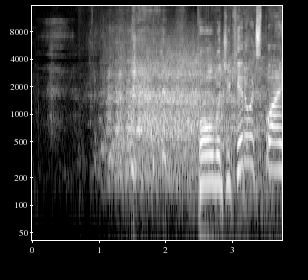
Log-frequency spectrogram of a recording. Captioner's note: laughter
